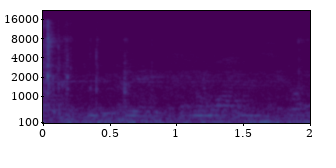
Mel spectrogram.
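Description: Nearly quiet: a soft click at the very start, then faint sniffing and light handling of a plastic-packaged wax melt bar held up to the nose.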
